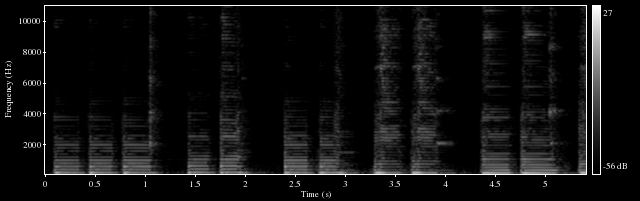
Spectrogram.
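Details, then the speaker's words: Taylor acoustic guitar restrung from 11 to 10 gauge strings: G string buzzes only at the second fret, note rattly and fuzzy instead of ringing; shop suggested the nut slot is too wide for the thinner string. Fret buzz on one string. "Whenever you go to play like a D chord or A chord or anything that has to do with that G string right there, it sounds horrible."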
